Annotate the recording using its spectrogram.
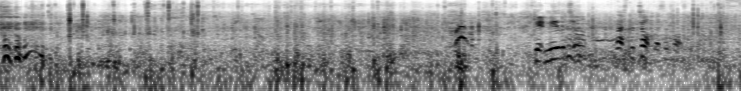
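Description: Bicycle tyres crunch steadily over loose gravel.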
